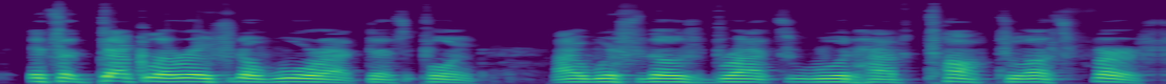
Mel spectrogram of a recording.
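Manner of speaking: ordinary talk, nothing marked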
